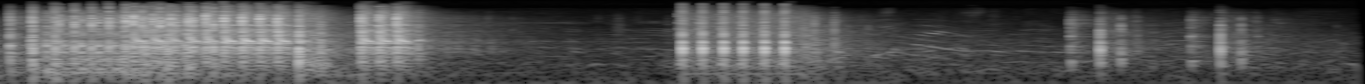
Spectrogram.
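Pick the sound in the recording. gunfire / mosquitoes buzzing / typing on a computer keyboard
gunfire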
